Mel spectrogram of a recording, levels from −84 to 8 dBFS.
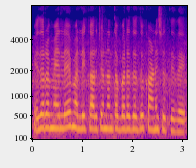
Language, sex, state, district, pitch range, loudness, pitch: Kannada, female, Karnataka, Bidar, 240-255 Hz, -15 LUFS, 250 Hz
